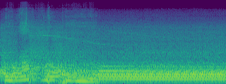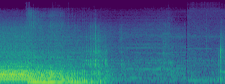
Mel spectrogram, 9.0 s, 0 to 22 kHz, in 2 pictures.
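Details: Turbo 2JZ-swapped Nissan 240SX after the fix: engine catches and revs cleanly, pitch rising and falling evenly with no misses, knocks or rattles, smooth exhaust, then settles back; normal idle and revving.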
